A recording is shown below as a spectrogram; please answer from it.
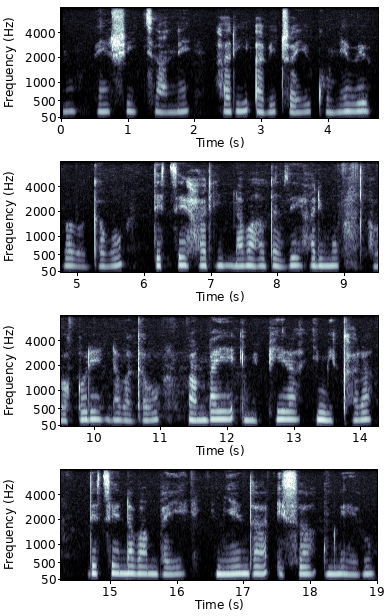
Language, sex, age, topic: Kinyarwanda, female, 18-24, health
